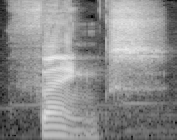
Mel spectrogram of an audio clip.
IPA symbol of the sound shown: θ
